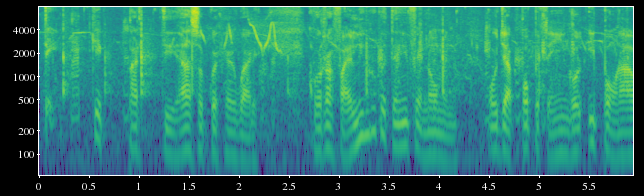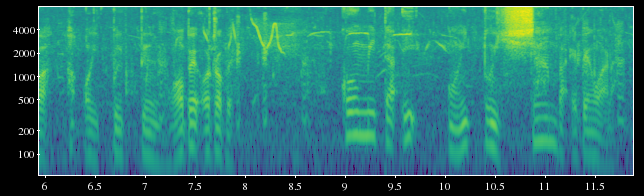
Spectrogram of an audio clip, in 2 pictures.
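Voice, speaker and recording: A talkative, opinionated village man, voiced by an actor in a radio drama. His voice sits low, and clear background noise runs under it. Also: big pitch swings, a little slow.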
